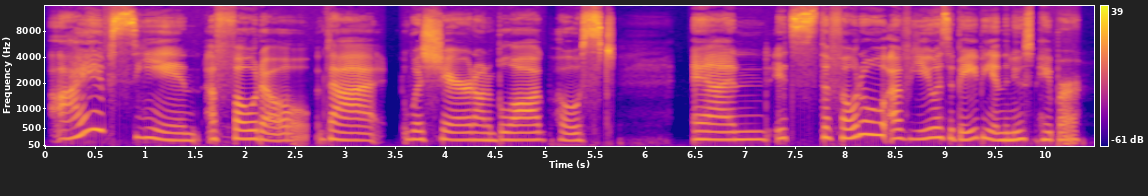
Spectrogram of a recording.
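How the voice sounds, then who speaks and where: A Canadian woman hosts a podcast, interviewing a guest with curious, attentive follow-up questions. Her mid-range voice comes at a slow pace, recorded at studio quality with no room sound.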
